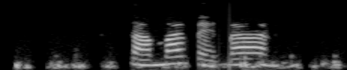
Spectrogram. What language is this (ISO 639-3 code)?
tha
